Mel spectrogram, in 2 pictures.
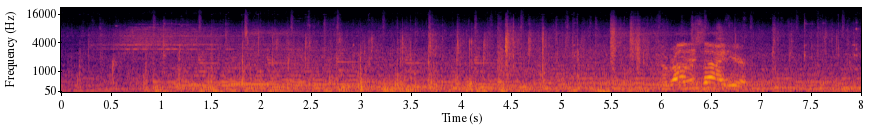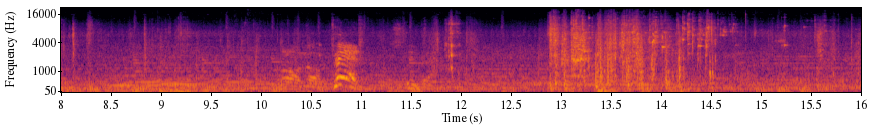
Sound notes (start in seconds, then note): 0.2 suspenseful music; 12.8 glass shattering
